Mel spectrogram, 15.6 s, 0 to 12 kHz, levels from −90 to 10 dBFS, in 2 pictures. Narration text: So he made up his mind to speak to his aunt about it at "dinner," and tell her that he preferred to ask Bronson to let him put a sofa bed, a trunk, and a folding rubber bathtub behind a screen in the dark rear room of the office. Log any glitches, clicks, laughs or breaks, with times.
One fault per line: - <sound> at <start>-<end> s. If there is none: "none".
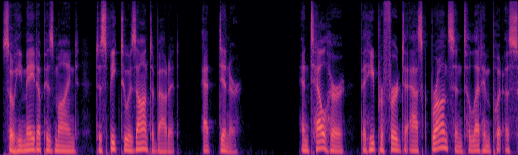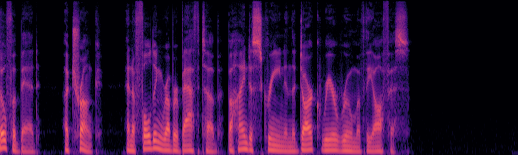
none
